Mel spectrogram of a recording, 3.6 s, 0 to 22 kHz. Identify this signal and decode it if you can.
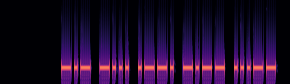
Morse code, heard as a keyed tone, about 31 wpm, 700 Hz. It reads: KBPY3
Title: Code Groups - 5 Letter:Numbers - 30wpm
